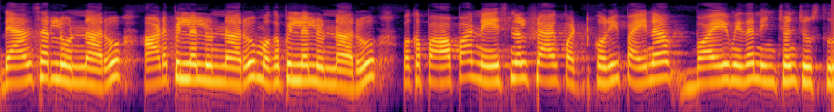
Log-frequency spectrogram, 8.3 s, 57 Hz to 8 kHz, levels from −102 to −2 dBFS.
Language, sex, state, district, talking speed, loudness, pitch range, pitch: Telugu, female, Andhra Pradesh, Annamaya, 120 wpm, -14 LUFS, 210-245 Hz, 225 Hz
